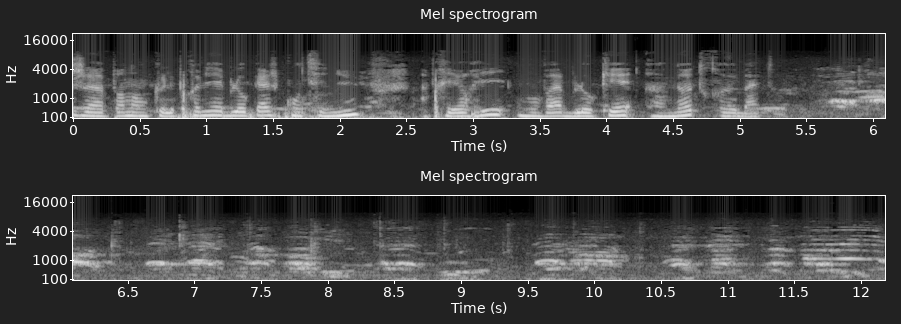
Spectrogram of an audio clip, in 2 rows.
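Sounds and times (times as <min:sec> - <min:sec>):
speech: 0:00.0 - 0:05.5
large crowd chanting a slogan: 0:05.4 - 0:12.1
shouting: 0:05.6 - 0:12.1.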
